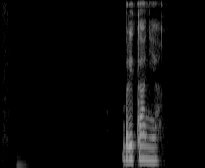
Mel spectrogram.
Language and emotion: Russian, neutral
